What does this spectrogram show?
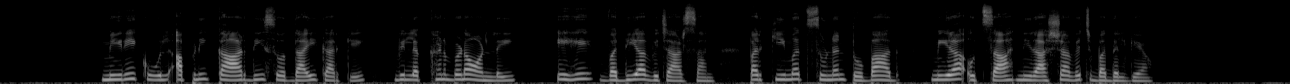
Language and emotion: Punjabi, sad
